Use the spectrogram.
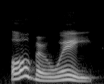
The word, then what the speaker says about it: overweight: Overweight, esse Tzinho aqui, gente, quase ele não é pronunciado. Em alguns lugares as pessoas também não pronunciam mesmo, tá bom? Então, overweight, ok? Bem fraquinho esse T.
